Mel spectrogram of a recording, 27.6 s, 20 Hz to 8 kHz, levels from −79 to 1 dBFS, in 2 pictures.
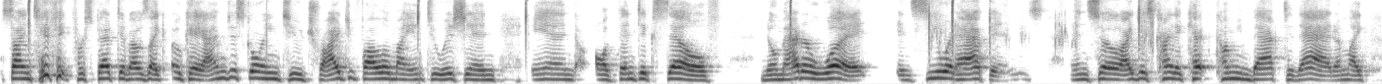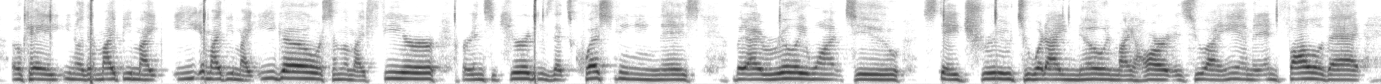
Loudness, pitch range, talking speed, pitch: -23 LUFS, 180-210 Hz, 180 wpm, 190 Hz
